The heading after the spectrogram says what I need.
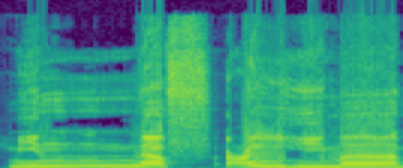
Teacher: huruf fa ini juga salah satu huruf yang memiliki sifat hamas. Ketika kita mengucapkannya ada nafas yang kita alirkan.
